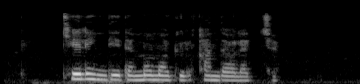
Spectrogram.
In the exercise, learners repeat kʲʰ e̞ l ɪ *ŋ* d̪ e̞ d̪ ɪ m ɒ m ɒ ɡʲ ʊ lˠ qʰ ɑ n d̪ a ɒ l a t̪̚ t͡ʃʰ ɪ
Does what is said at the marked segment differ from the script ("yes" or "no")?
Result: no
